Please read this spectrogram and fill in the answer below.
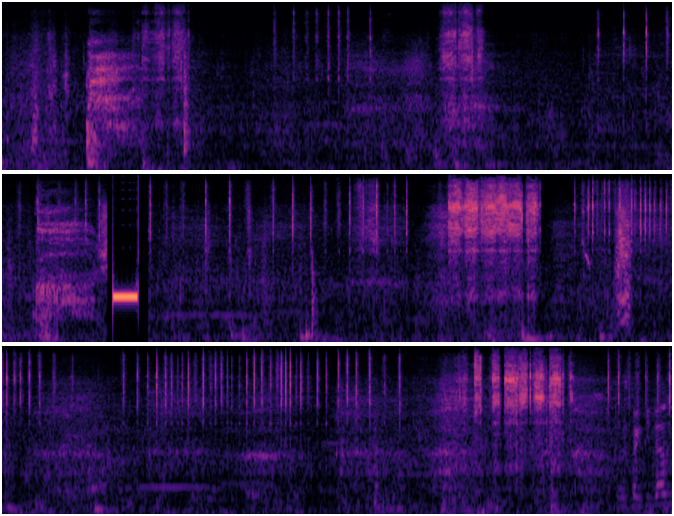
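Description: Heavy saltwater fishing reel ticking rapidly in long runs while a big shark is fought on the line. A short, loud steady beep about eight seconds in.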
